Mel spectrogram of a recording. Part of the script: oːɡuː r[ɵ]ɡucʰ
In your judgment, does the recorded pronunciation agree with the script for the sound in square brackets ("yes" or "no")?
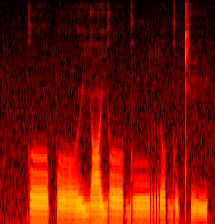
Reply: no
